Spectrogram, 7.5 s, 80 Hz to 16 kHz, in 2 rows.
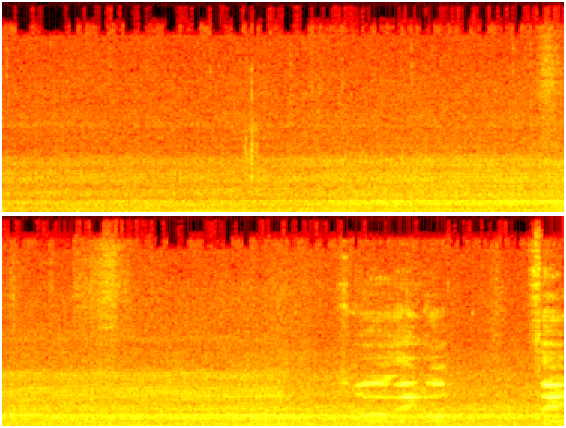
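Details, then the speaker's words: Dacia Duster Prestige dCi 110 4x4 diesel accelerating in 4th gear toward 60 mph on road test: low drone climbing slowly with a coarse diesel rattle despite soundproofing; typical diesel clatter, not a fault. "Could you hear the engine though? How coarse it was. It still sound, even though it's got, this has better soundproofing I believe than the Logan diesel, but you can still hear the coarse diesel engine rattling away there."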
